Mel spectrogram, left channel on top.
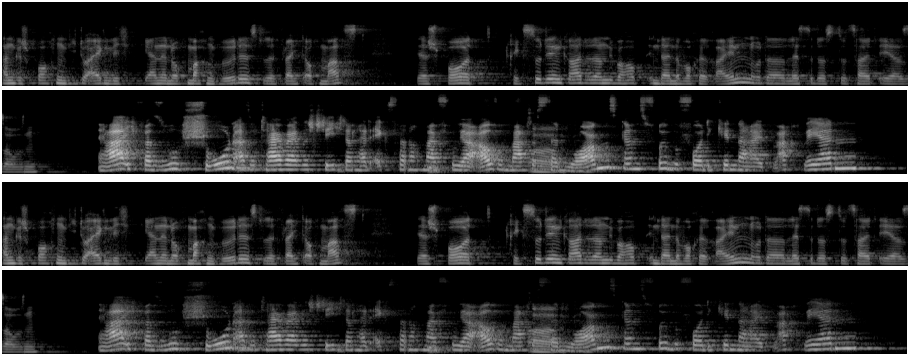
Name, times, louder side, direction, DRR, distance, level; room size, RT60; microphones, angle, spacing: voice 1, 0.0-3.9 4.2-4.7 5.0-9.4 14.3-14.9, right 1 dB, 10° right, 14 dB, 0.7 m, -36 dB
voice 2, 10.0-17.6, left 6 dB, 55° left, 15 dB, 1.0 m, -28 dB
23.5 x 14.0 x 9.7 m, 1.0 s
head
